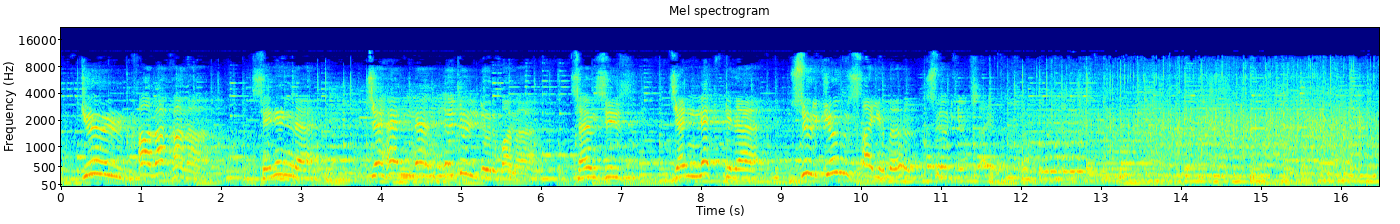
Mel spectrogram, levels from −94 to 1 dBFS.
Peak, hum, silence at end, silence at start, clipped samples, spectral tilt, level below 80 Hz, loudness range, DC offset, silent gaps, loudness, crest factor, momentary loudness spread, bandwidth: -12 dBFS; none; 0 s; 0 s; under 0.1%; -4.5 dB/octave; -50 dBFS; 3 LU; under 0.1%; none; -28 LUFS; 16 dB; 6 LU; 12.5 kHz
